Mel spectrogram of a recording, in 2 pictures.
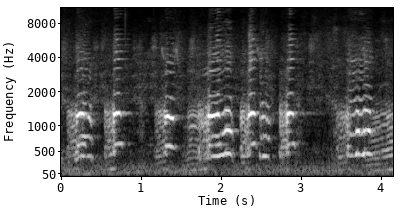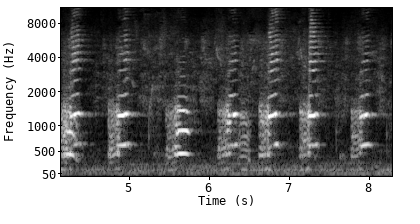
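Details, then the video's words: Several wild or migrating ducks quack in harsh, nasal bursts, one or two a second, overlapping in a busy chorus, recorded in a nature reserve; such calls are used by hunters to lure flocks during migration season. "صوت البط | دجل البط | بطبطة البط | Duck sound"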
